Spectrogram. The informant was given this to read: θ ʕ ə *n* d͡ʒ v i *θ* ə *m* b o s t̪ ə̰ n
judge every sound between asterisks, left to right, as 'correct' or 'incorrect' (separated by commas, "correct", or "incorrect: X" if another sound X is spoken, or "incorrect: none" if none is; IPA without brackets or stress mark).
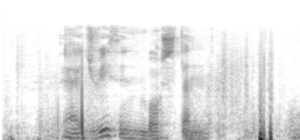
incorrect: none, correct, incorrect: n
